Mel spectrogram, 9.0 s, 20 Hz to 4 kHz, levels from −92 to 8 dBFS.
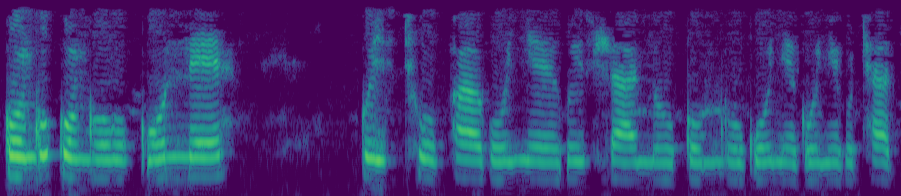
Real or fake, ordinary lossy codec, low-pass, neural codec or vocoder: fake; MP3, 24 kbps; 3.6 kHz; codec, 16 kHz, 8 kbps, FreqCodec, larger model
